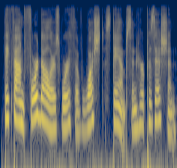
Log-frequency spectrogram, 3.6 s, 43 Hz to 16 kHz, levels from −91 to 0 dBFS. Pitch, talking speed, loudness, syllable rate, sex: 200 Hz, 185 wpm, -19 LUFS, 4.2 syllables/s, female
